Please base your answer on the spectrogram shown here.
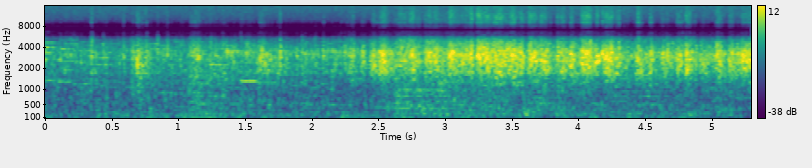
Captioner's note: wagon crashing; suspenseful orchestral music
